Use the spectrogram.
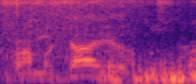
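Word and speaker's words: pharmakeia: Oh, pharmakia.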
